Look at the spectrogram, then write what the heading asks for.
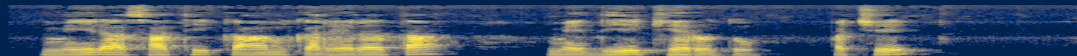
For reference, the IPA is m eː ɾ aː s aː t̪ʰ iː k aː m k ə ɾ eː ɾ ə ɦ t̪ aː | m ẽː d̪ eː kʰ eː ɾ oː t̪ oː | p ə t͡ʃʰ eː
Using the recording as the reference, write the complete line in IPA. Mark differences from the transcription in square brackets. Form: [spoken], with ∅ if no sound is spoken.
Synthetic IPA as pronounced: m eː ɾ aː s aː t̪ʰ iː k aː m k ə ɾ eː ɾ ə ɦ t̪ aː | m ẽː d̪ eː kʰ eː ɾ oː t̪ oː | p ə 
